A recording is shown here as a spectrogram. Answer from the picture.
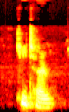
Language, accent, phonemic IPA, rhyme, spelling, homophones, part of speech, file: English, Southern England, /ˈkiːtəʊ/, -iːtəʊ, Quito, keto, proper noun, LL-Q1860 (eng)-Quito.wav
- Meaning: 1. The capital city of Ecuador 2. The capital city of Ecuador.: The Ecuadorian government 3. The capital of Pichincha province, Ecuador 4. A canton (Quito Canton) in Pichincha province, Ecuador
